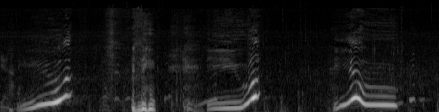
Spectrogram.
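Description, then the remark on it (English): A man's voice imitates a hyena's whooping call in the afternoon as the group floats along: several rising, drawn-out whoops with strong harmonics, separated by short pauses, loud, with no other sounds around them. “as we float along, … entertains us with animal calls. Another hippo. Hyena. Hyena again.”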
